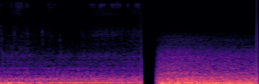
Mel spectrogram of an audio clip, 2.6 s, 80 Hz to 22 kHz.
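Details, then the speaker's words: 2007 Chrysler PT Cruiser at 70 mph after both wheel bearings were replaced: only a steady low road rumble, with no airplane-like droning hum rising with speed. The wheel bearings are quiet. "Once again, we are doing 70 m an hour and there is no more airplane sound in my vehicle."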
